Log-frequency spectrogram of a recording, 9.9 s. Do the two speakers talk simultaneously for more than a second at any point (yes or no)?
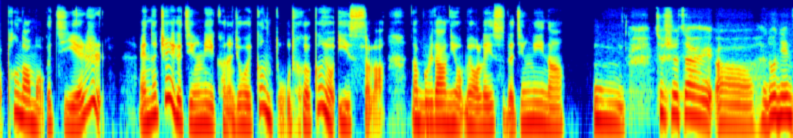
no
